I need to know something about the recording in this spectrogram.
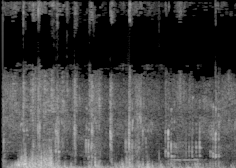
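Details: A young captive wild boar, a bit unwell with a stomach upset that day but recovering, gives a run of deep, rough grunts in quick, uneven pulses during an affectionate moment with its caretaker.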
